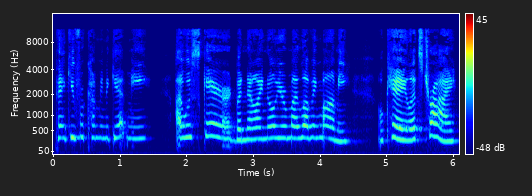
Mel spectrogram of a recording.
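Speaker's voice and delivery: put-on high, soft small-child voice; little child's voice. Inner child answering the loving parent, small and soft. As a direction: speak as a shy little kid. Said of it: "hear a little voice say".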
